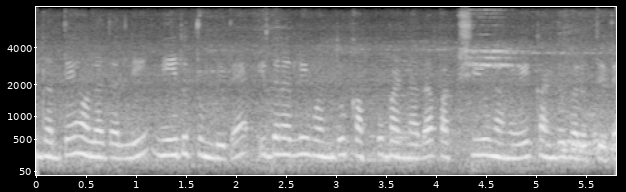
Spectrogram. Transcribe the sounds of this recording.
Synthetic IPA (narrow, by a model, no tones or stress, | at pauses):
ɡɐt̪ːeɦɔlɐd̪ɐlːiniːɾut̪umbid̪e̞id̪ɐɾɐlːiʋo̞nd̪ukɐpːubɐɳːɐd̪ɐpɐkʂijunɐnɐɡekɐɳɖubɐɾut̪ːid̪e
